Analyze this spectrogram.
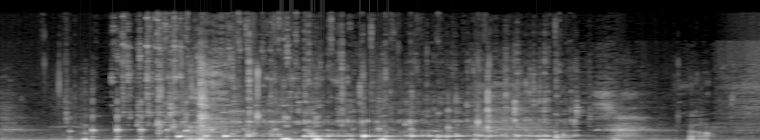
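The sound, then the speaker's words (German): Red wine drips and trickles into a glass in a quick, irregular patter of small splashes, with a faint ringing tone and some murmured talk underneath. “Oh, aber da, es tröpfelt.”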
